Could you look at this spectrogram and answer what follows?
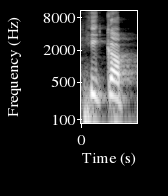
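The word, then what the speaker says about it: hiccough: like uf cough like oF cough last one is strange there's no h sound or f sound at all it is up sound hiccup hiccup I got the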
